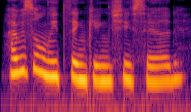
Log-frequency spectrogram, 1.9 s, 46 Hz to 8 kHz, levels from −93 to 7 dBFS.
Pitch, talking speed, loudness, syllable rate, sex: 225 Hz, 190 wpm, -16 LUFS, 4.8 syllables/s, female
